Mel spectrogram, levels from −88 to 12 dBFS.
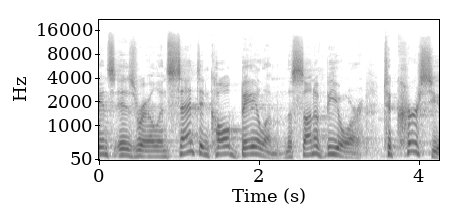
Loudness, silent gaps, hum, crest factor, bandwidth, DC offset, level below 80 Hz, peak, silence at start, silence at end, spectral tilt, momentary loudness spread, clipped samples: -32 LUFS; none; none; 18 dB; 15.5 kHz; under 0.1%; -80 dBFS; -14 dBFS; 0 s; 0 s; -3.5 dB/octave; 5 LU; under 0.1%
